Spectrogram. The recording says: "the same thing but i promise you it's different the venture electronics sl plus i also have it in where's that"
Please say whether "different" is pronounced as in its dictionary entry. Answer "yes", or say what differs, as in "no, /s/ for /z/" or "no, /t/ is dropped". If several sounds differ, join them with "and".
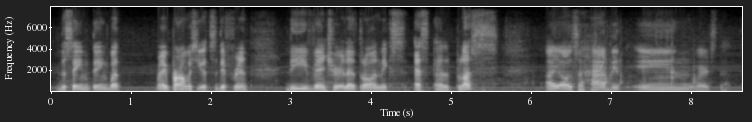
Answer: yes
